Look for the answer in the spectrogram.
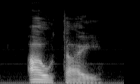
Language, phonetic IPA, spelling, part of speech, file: Polish, [ˈawtaj], Ałtaj, proper noun, Pl-Ałtaj.ogg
